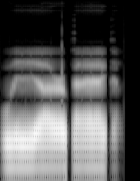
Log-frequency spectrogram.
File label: VOICEFX ELCTR 140; Techno2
